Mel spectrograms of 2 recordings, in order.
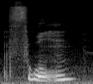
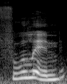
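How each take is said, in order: First: The final n follows directly with no vowel. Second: A clear vowel is said before the final n. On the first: The speaker calls it right. "it's Fooln" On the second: The speaker calls it wrong. "So it's not Foolin"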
